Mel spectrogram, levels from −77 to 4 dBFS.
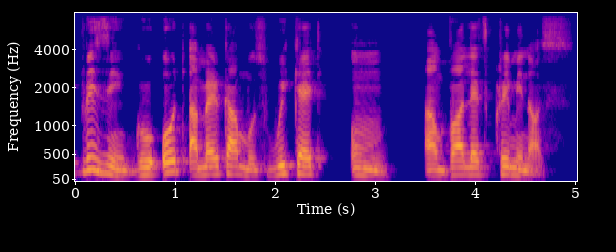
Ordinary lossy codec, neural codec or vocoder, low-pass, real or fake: none; none; 7.2 kHz; real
